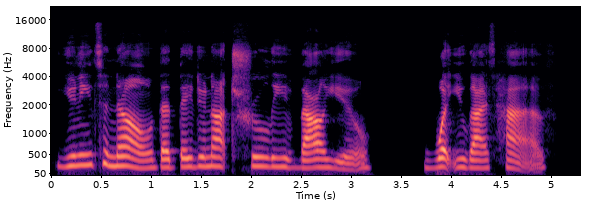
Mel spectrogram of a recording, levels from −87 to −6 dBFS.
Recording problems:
none

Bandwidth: 14.5 kHz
